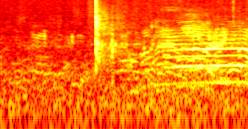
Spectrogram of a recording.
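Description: Slowpitch softball bat hitting the pitched ball once with a sharp crack about a second in, followed by voices shouting.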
